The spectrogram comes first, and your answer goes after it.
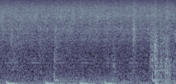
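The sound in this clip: Breakfast food sizzling in a frying pan, a continuous bright hiss with several soft low knocks scattered through it.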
